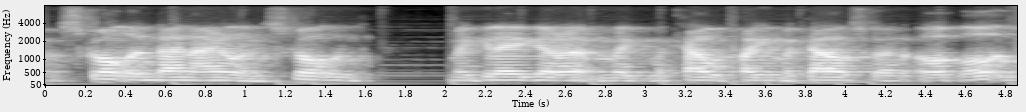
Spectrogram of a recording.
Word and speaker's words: McGregor: Ooh, McGregor. You'll find that in Scotland, Mac or Mick at the start of the name is very, very popular. In Scotland and Ireland. Scotland, McGregor, McAlpine, McAllister, a lot of them.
